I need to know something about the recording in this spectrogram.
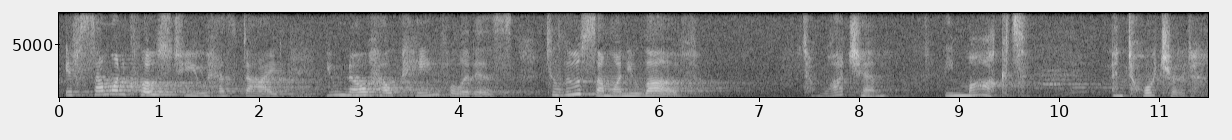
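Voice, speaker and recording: A woman's voice: fairly high pitch, lively intonation, slow pace. A woman playing a grieving female disciple in a church dramatic reading, earnest and emphatic, in short phrases. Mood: anguished. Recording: very echoey church hall with background noise.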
